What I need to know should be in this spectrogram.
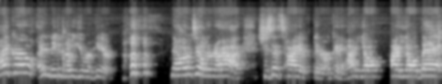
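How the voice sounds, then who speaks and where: A woman's extremely high voice with very wide pitch swings. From US South, Arkansas. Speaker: doll channel live stream host. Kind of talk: live stream chat. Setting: live stream.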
